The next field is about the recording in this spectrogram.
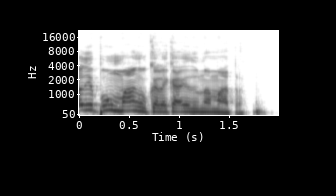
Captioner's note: speaking In Foreign Language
